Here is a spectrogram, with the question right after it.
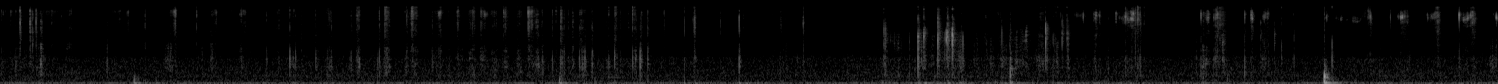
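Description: A single small solid ice cube, held between the fingers, is scratched and tapped with long manicured fingernails. The result is a steady run of quiet, crisp, bright clicks and scratchy rasps over a faint low hum, with slightly louder bursts of tapping in the second half.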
